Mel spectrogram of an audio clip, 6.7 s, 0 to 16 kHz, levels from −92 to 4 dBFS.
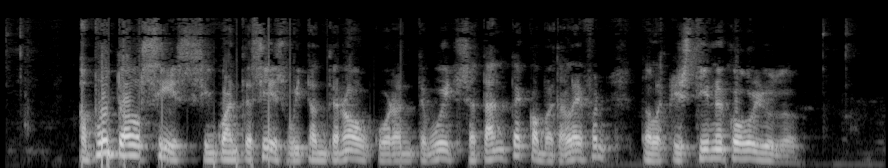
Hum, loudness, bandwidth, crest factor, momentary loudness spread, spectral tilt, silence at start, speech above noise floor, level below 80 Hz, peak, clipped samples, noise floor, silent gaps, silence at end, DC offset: none; -23 LUFS; 11.5 kHz; 16 dB; 9 LU; -6 dB/octave; 0.6 s; 39 dB; -52 dBFS; -8 dBFS; under 0.1%; -61 dBFS; none; 0.7 s; under 0.1%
